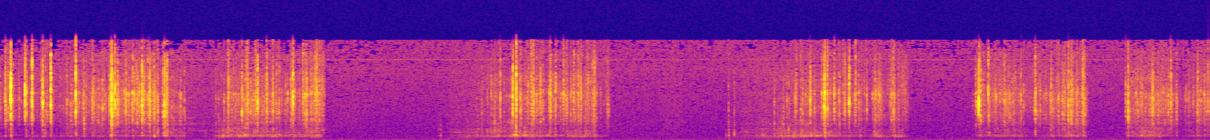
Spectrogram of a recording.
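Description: Fingertips of both hands type on the plastic keys of an old dark grey plastic laptop lying open. Bursts of quick, bright, clicky taps alternate with softer, duller stretches and brief quiet gaps.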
